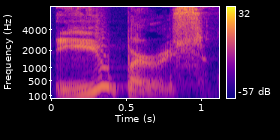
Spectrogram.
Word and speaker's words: Yooper: Michigan well you know I got the correction from that uh fella who wrote in it's oopers and one said Yoopers so I'm not sure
